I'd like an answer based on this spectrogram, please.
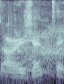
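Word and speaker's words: Argenté: It's Argente.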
